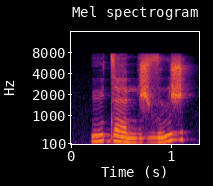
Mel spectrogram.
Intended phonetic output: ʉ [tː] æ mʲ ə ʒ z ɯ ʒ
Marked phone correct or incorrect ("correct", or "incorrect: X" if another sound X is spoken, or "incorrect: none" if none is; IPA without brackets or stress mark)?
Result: incorrect: d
